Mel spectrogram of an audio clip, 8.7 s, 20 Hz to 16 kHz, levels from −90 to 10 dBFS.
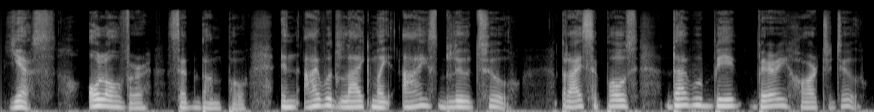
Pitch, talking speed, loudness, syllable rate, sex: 145 Hz, 150 wpm, -19 LUFS, 4.0 syllables/s, male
